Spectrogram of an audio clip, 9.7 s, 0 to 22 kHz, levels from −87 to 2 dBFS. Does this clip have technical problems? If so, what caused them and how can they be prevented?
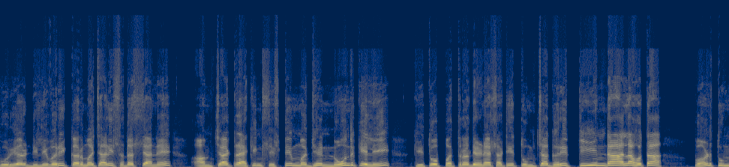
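No, this clip has no technical problems, so there is nothing to prevent.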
